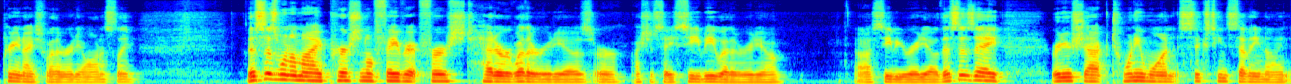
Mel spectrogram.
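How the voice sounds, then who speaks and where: A man's voice: mid-range voice, darkish tone. A man giving a casual, rambling vlog-style showcase as an enthusiastic collector, often stumbling over his words. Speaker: collector showing weather radios and scanners.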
